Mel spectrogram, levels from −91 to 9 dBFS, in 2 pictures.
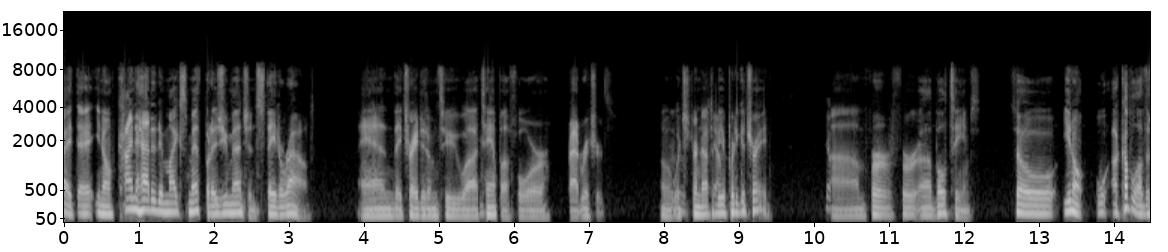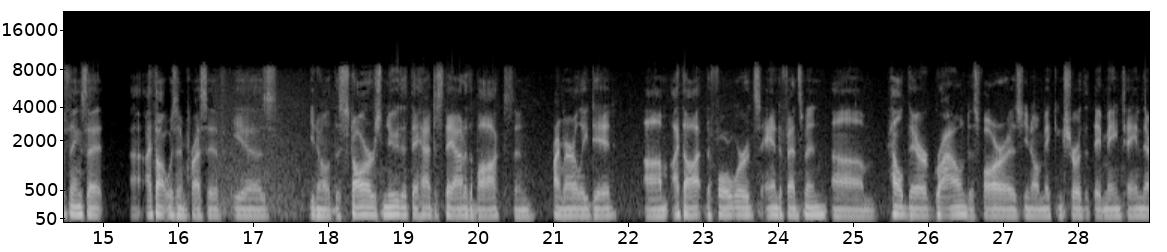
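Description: In this speech clip, from 16.44 to 18.2 s, between "uh I thought was" and "knew that they had", the background noise comes through louder before sinking by about 8 dB. This is a noise suppressor catching up: the room noise jumped by about 17 dB around 16.5 s, and the suppressor's noise estimate took 1.76 s to adapt. The call codec path limits the bandwidth to about 8 kHz.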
